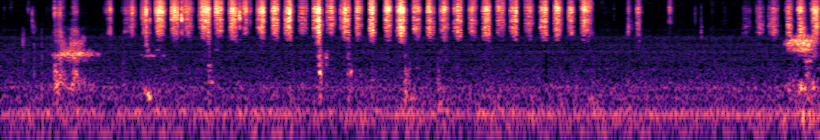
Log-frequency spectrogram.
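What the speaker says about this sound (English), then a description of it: "let the sandpaper do its job" Sandpaper rubbed back and forth on wood in a garage, a fast, steady run of close, even scratching strokes that starts after a brief pause and stops near the end.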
